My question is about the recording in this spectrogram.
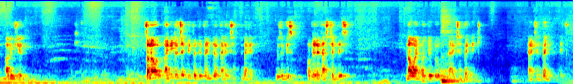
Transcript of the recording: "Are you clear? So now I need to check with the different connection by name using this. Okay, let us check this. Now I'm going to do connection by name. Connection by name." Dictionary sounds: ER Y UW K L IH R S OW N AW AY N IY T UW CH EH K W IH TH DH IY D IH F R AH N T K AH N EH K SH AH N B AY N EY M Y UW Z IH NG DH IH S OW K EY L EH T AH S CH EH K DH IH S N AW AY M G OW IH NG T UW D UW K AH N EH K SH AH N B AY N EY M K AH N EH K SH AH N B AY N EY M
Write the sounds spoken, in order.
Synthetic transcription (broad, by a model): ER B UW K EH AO S OW N AW AY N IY T UW CH EH K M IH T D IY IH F AH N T K AH N EH K SH AH N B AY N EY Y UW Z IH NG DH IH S OW K EY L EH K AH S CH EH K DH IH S N AW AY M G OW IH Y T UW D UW K AH N EH K SH AH N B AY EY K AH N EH K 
